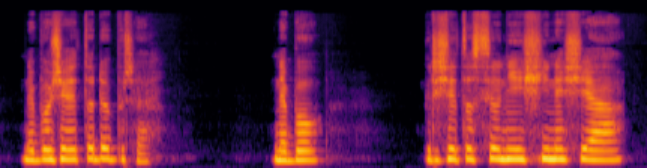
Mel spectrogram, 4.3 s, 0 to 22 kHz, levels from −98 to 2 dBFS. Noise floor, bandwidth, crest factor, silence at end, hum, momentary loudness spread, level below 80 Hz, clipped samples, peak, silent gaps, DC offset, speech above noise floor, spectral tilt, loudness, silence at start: -75 dBFS; 16.5 kHz; 14 dB; 0.2 s; none; 10 LU; -66 dBFS; under 0.1%; -2 dBFS; none; under 0.1%; 60 dB; -3.5 dB/octave; -15 LUFS; 0.15 s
